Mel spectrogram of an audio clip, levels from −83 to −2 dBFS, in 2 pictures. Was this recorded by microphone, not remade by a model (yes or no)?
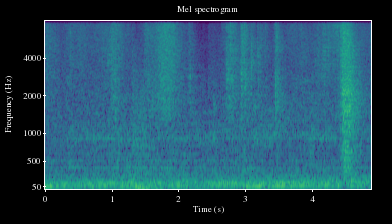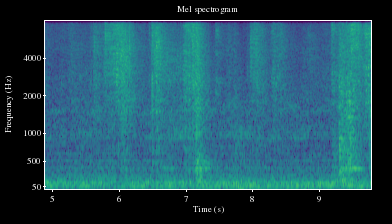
yes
